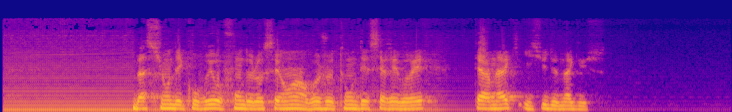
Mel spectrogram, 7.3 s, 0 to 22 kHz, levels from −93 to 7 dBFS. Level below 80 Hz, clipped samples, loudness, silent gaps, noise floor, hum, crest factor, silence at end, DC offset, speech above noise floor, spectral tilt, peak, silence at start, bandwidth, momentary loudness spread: -38 dBFS; under 0.1%; -13 LUFS; none; -56 dBFS; 50 Hz at -30 dBFS; 12 dB; 1.45 s; under 0.1%; 45 dB; -9 dB/octave; 0 dBFS; 0.05 s; 10.5 kHz; 13 LU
